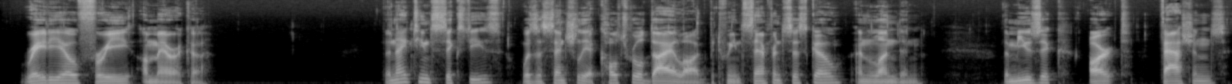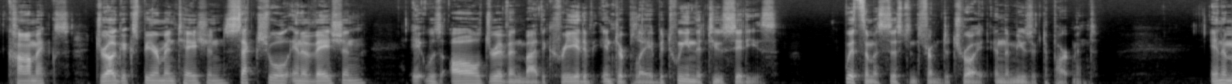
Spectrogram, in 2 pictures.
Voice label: Voice Demo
